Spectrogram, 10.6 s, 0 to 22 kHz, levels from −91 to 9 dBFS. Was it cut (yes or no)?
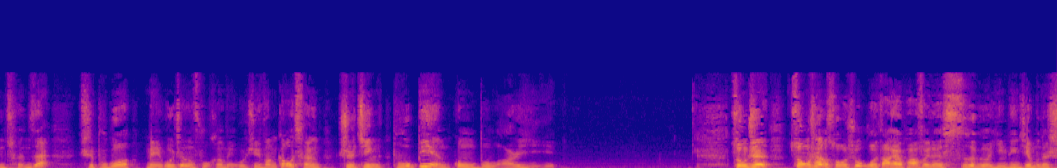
yes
